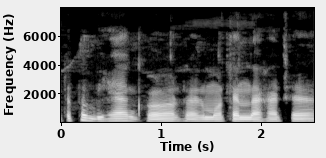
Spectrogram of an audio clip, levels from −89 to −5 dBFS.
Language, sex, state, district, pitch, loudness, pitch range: Bengali, male, West Bengal, Purulia, 125 Hz, -17 LUFS, 120-130 Hz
